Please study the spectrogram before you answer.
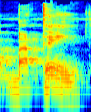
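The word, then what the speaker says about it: βάπτειν: Y esta palabra baptein, es así como se pronuncia en el griego, era la acción de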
